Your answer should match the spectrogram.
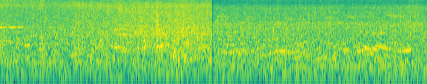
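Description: Steady rushing of a fountain's falling water, with people chattering in the background.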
